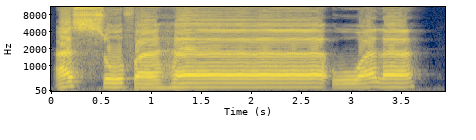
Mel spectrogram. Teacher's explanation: Mad wajib muttasil itu kita panjangkan sepanjang 4 harokat.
